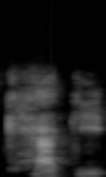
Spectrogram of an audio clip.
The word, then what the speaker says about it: khaki: Okay, the word is khaki. It does sound like there's an H in there, but you have to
